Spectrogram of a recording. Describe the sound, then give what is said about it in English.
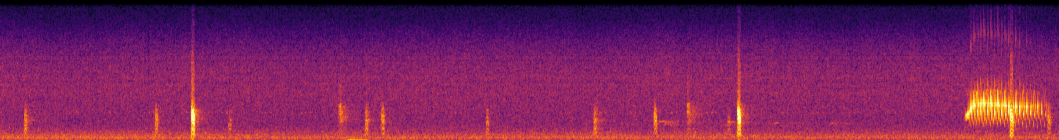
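Blackbirds call in short, sharp, scattered chirps over a quiet hiss, a few louder than the rest, ending with a longer, louder high call. “There's blackbirds.”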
